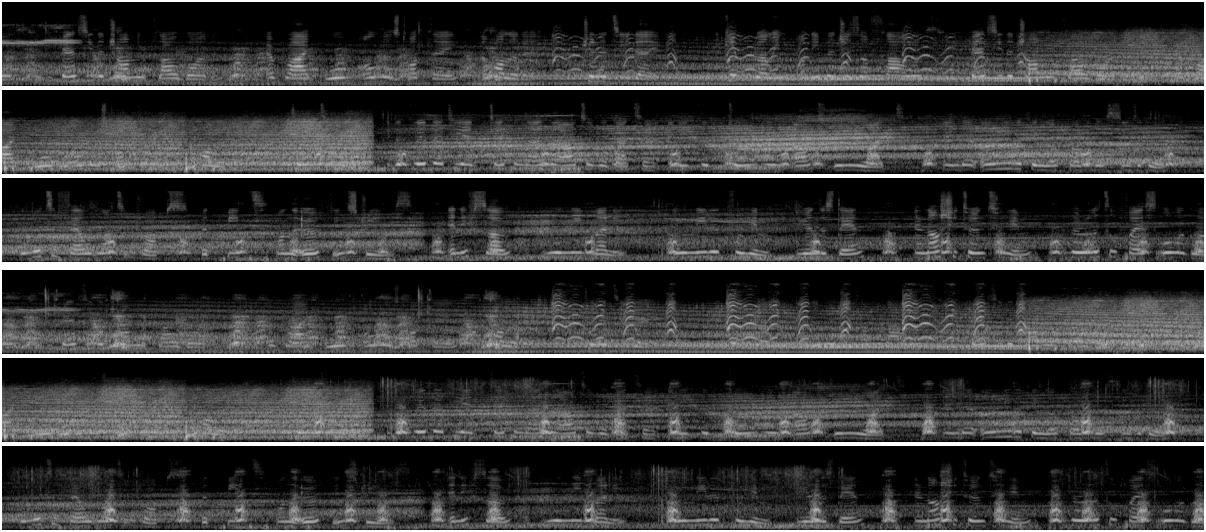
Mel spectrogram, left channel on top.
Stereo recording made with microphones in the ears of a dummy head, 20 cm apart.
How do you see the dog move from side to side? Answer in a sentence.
You can hear the dog stay put.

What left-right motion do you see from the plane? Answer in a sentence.
In this clip you hear the plane go from the right side to the left.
